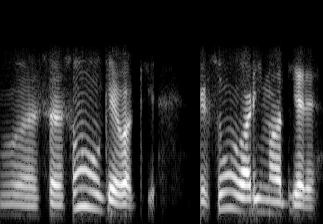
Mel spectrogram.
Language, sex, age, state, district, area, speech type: Gujarati, male, 45-60, Gujarat, Morbi, rural, conversation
